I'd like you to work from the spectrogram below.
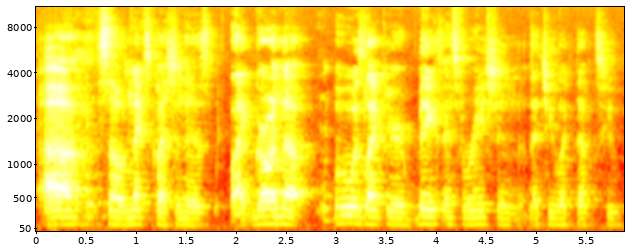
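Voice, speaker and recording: A man's voice: fairly low pitch, flat delivery, normal speed, reverberant. A young man asking his mother questions in a casual family chat, circling around his points with lots of "like". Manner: rambling, filler-heavy questions.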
